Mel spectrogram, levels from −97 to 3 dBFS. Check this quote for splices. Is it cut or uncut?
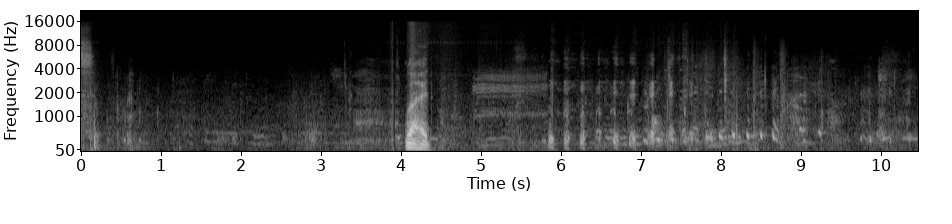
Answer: uncut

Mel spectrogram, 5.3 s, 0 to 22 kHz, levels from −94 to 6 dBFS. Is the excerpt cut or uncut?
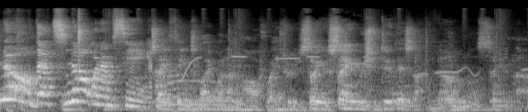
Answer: cut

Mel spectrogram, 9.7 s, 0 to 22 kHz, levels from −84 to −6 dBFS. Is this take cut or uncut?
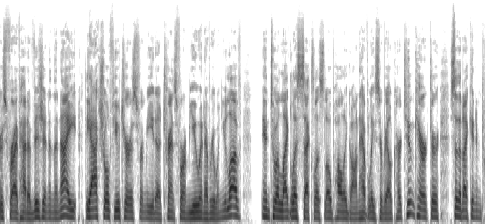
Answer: cut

